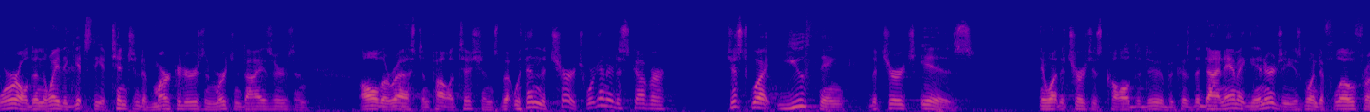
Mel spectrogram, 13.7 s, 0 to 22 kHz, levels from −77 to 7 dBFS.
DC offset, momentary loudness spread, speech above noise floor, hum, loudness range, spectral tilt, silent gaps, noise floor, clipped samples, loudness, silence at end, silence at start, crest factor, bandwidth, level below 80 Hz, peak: under 0.1%; 9 LU; 32 dB; none; 2 LU; -5 dB/octave; none; -74 dBFS; under 0.1%; -41 LUFS; 0 s; 0 s; 20 dB; 14 kHz; -66 dBFS; -22 dBFS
